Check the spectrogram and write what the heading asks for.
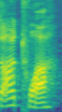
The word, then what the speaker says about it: Artois: of your comments and I know I've been pronouncing things horribly wrong especially the O is was very bad so now let me say this this is Artois this is vermin WA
